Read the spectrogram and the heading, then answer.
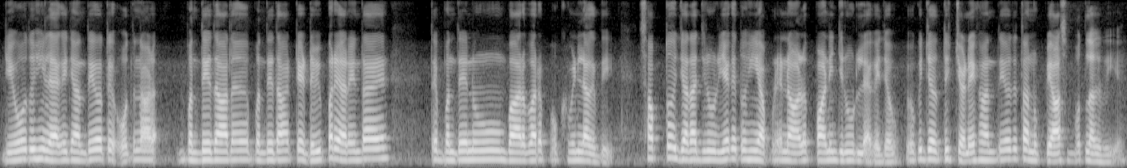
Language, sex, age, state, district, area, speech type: Punjabi, male, 30-45, Punjab, Hoshiarpur, rural, spontaneous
